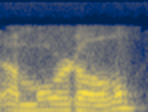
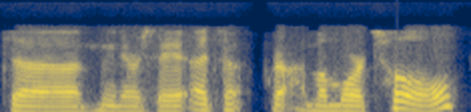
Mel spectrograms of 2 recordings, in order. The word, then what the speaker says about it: Immortal: It is pronounced Immortal, as you phonetically say it. So it's not, I'm immortal.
